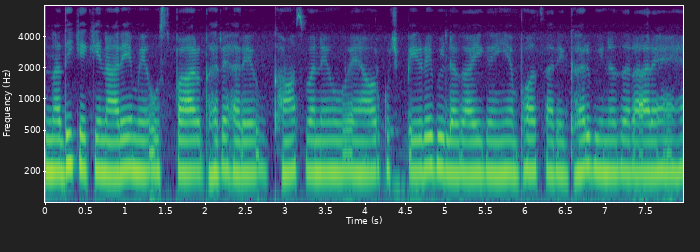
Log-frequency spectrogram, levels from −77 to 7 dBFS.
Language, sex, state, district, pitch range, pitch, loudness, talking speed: Hindi, female, Chhattisgarh, Bastar, 195-205 Hz, 200 Hz, -15 LUFS, 210 wpm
